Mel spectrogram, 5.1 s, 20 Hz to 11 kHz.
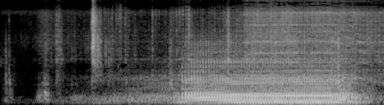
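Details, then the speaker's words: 2012 Chevrolet Sonic cabin blower fan, recorded with the glovebox drawer removed: fan spins up to a loud, rough, pulsing vibration drone, like a bearing going out. "So pretty loud vibration, sounds like a bearing going out or something."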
